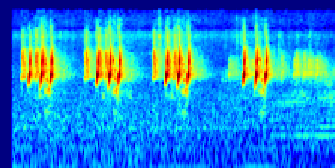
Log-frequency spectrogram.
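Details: Common quail calling at night, used for hunting: four bright three-note phrases, each a quick sharp triple chirp, repeated about once a second with short pauses, over a faint low hum.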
